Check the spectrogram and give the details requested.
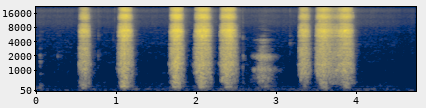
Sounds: Sniff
